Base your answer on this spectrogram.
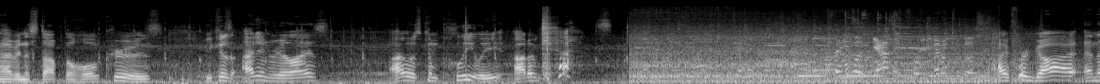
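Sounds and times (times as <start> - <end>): car engines idling: 0.0 - 11.0.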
